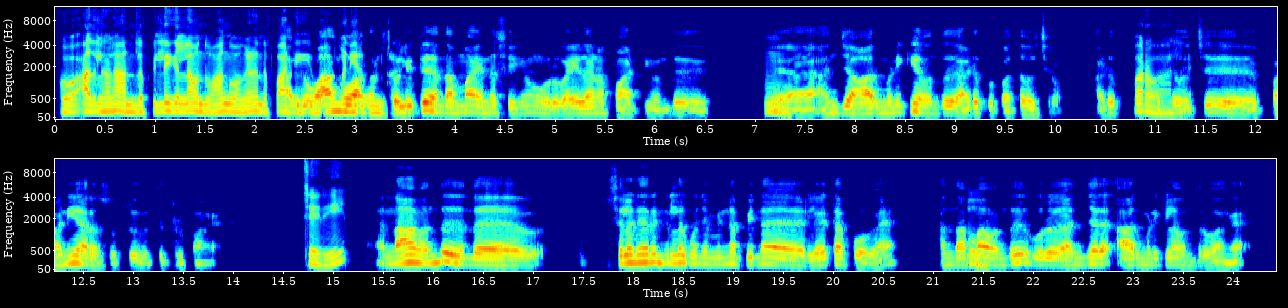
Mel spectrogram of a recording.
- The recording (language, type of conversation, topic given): Tamil, podcast, தினசரி நடைப்பயணத்தில் நீங்கள் கவனிக்கும் மற்றும் புதிதாகக் கண்டுபிடிக்கும் விஷயங்கள் என்னென்ன?
- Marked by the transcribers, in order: drawn out: "வச்சி"; "முன்ன" said as "மின்ன"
